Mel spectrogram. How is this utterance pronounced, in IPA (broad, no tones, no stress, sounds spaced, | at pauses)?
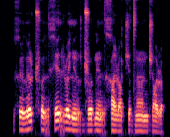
x ø l ø ʈ͡ʂʰ ɵ r x e r ɭ ø lʲ ə̃ r ɖ͡ʐ ɵ ɓ ẽ r x a ɭ ɒ t͡ʃ ə d͡z ə̃ː n d͡ʒ ɒ ɭ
